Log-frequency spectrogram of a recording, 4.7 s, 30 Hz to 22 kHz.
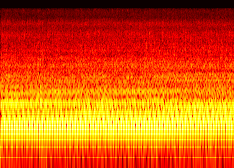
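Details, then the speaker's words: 361 Mopar big-block on a homemade run stand, first start: fast, steady, strong running but it won't idle, with effectively no accelerator pump and a leaking carb bowl; carburetor needs a lot of work. "it sounds good but obviously it won't idle and I've got no accelerator pump really"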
